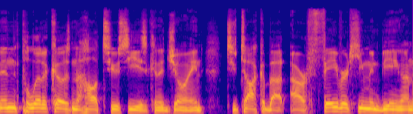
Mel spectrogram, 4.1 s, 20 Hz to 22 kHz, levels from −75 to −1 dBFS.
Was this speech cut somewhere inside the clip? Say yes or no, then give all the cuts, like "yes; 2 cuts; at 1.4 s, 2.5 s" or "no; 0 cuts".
no; 0 cuts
